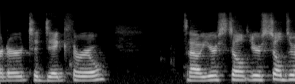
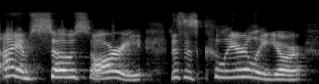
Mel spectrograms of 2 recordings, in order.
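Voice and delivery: high, slow over-sweet apology; apologetic gush; 5 semitones higher, slower than usual. Acted. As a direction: fawn apologetically, drawn out. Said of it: "she's just like".

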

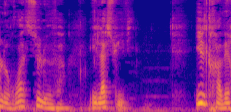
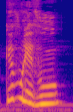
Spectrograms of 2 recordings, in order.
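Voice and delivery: higher, louder mournful challenge; a touch of gloom in a raised voice; lugubrious; 10 semitones higher, 6 dB louder than usual. A narrator's reading. Guard questions a visitor, lugubrious. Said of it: "d'une voix lugubre".

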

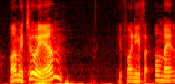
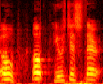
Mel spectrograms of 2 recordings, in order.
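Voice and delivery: high, loud double "oh"; startled; 8 semitones higher, 5 dB louder than usual. Real, not acted. Player interrupted by a sudden sighting in the game, startled. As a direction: cut yourself off with a jolt.

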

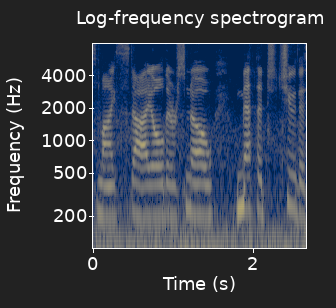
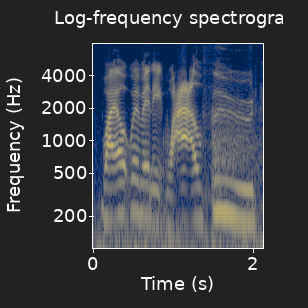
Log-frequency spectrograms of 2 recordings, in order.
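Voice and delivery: slow, louder catchphrase delivery; slogan; 8 dB louder than usual. Acted. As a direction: proclaim it like a motto.

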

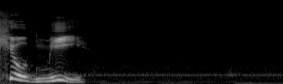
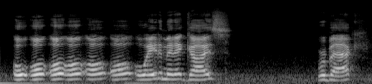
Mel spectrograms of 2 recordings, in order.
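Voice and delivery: much louder, higher rapid exclamations; excited; 4 semitones higher, 8 dB louder than usual. Real, not acted. Player telling viewers the game is back, excitedly loud. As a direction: burst out to viewers.

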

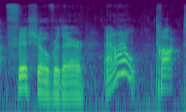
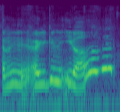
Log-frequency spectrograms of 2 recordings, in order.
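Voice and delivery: voicing the dog; 7 semitones higher than usual. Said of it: "He says".

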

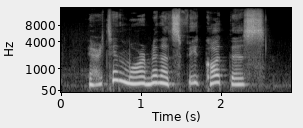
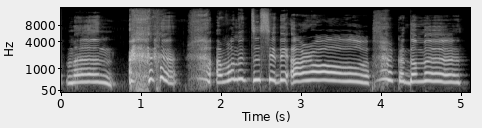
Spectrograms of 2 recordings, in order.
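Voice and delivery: higher, drawn-out whine through laughter; laughing complaint; 5 semitones higher, much slower than usual. Real, not acted. Player who wanted to see the arrow, laughing complaint. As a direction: keep cracking up while grumbling. Still laughing after the scare.

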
